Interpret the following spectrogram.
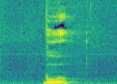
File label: "hardened", Ibibio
